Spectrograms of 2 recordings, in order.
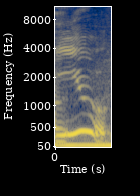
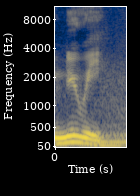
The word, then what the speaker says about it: NIU: So How do you say that? Well, James insists on murdering the name. So You. James insists on calling that a Nui. So that's wrong.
